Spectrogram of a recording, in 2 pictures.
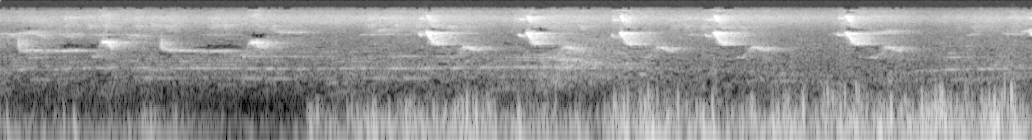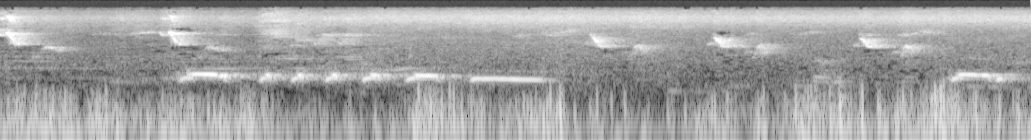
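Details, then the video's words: Long-tailed shrike giving a strange sound: rapid series of short, sharp, high notes repeated many times, broken by a quick lower stuttering trill near the middle and again at the end, over constant heavy low rumbling noise. "Cendet suara aneh"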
